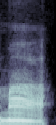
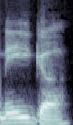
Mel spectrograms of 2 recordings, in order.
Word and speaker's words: Meagher: We discuss how his name is spelt compared to how it sounds. – I've known John for years, and I've always said John Meager. – Yeah, it's spelt M-E-A-G-H-E-R. – John Marr. – So Irish spellings to pronunciations, mate.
